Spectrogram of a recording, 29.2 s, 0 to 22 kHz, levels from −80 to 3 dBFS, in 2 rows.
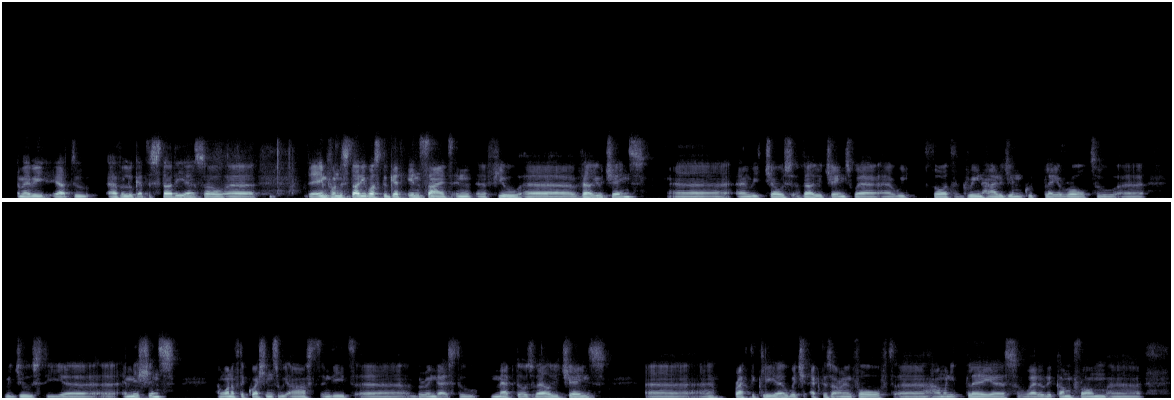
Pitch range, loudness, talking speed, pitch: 105-120 Hz, -27 LUFS, 170 wpm, 115 Hz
